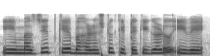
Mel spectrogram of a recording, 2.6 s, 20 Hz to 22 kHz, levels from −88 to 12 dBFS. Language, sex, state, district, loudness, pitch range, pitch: Kannada, female, Karnataka, Bidar, -13 LUFS, 235-270 Hz, 245 Hz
